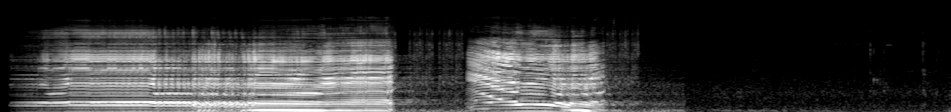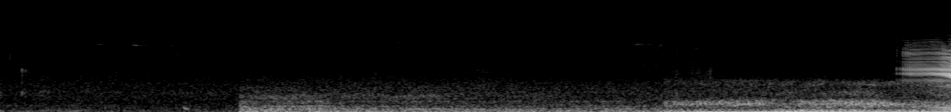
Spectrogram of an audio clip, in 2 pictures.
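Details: Red deer stag during the rutting season: two loud, harsh, harmonic-rich roars in the first six seconds, the second dipping and rising, followed by near silence and then a low background rumble.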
